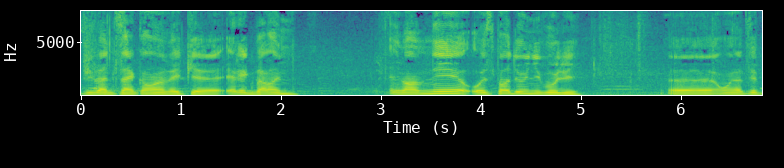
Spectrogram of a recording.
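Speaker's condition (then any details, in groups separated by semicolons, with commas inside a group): Cerebral palsy; cerebral palsy from extreme prematurity, born at 6 months, twin pregnancy, neuromotor brain cells damaged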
